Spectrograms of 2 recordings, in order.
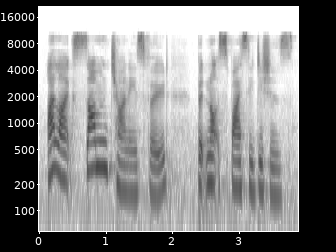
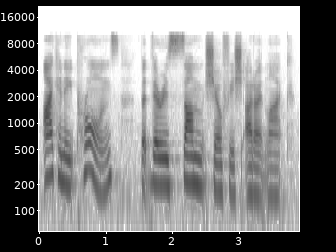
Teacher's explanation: to talk about a restricted or limited amount of something we put the stress on the word some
